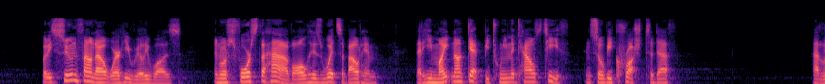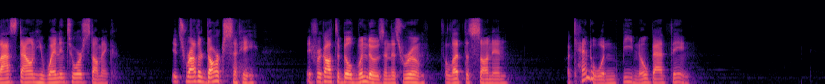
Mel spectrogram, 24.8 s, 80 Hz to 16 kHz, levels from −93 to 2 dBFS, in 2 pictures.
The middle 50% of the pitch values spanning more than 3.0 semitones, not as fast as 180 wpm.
Yes: average, 3.5 semitones; average, 165 wpm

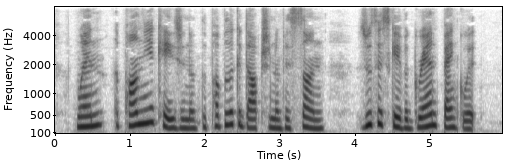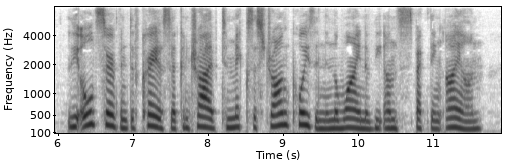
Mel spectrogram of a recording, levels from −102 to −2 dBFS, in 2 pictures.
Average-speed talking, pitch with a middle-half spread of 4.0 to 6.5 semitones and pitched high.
Yes: average, 170 wpm; average, 4.3 semitones; high, 215 Hz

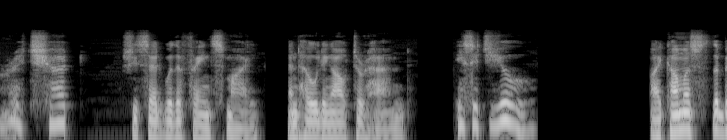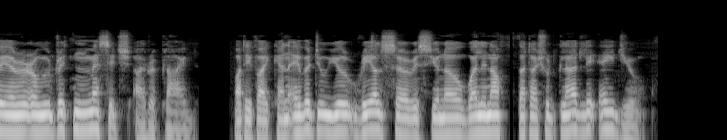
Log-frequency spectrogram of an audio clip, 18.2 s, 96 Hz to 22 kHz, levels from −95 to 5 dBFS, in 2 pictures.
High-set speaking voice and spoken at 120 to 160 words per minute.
No: low, 120 Hz; average, 150 wpm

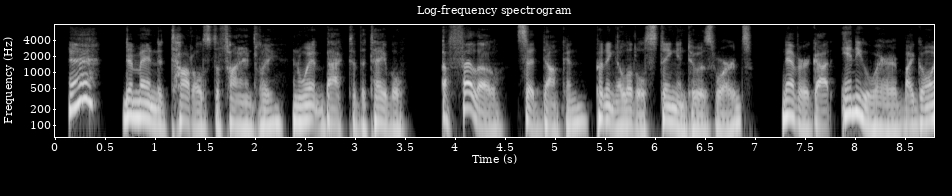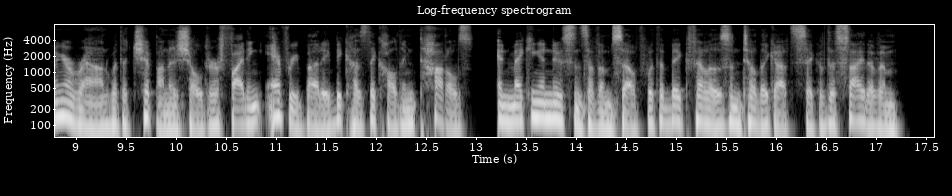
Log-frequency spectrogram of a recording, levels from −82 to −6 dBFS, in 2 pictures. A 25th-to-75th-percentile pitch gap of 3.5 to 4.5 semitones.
No: wide, 5.4 semitones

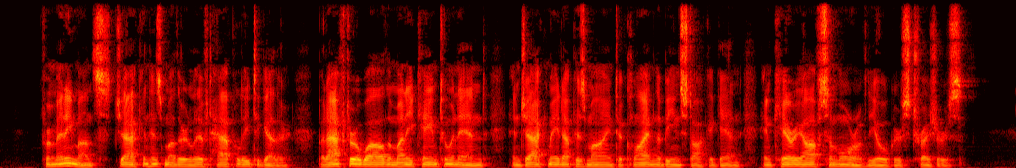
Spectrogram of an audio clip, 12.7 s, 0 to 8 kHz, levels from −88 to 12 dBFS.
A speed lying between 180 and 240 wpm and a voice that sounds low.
Yes: average, 190 wpm; very low, 85 Hz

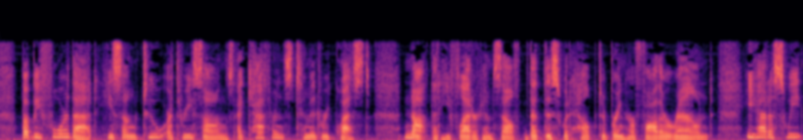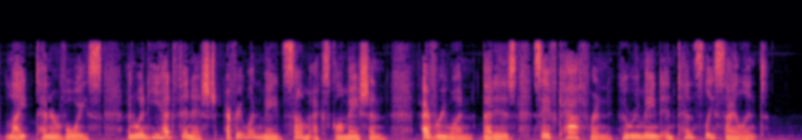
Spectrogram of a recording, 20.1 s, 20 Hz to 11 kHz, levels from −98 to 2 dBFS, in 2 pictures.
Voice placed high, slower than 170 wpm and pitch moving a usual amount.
Yes: high, 205 Hz; average, 160 wpm; average, 4.4 semitones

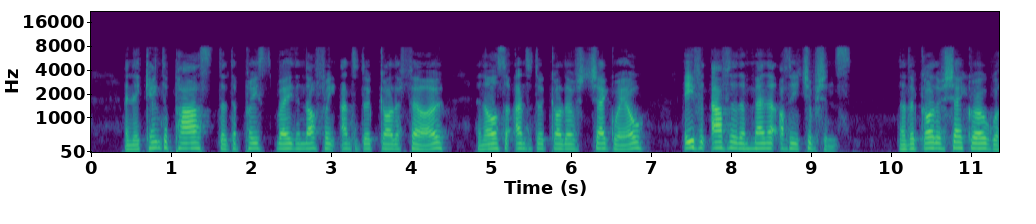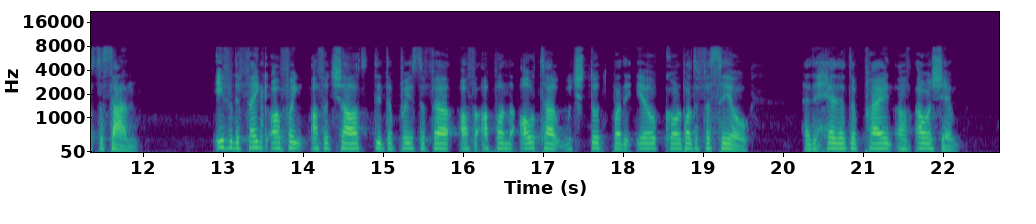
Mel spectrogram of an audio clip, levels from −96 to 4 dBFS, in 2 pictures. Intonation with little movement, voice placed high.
No: narrow, 2.0 semitones; medium, 140 Hz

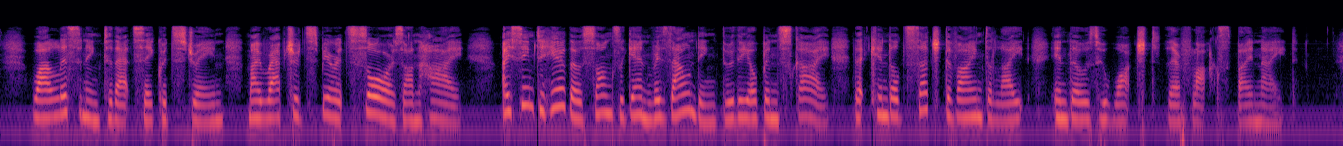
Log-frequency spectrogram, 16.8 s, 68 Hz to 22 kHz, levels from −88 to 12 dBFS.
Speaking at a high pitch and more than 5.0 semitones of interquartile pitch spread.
No: high, 205 Hz; average, 3.2 semitones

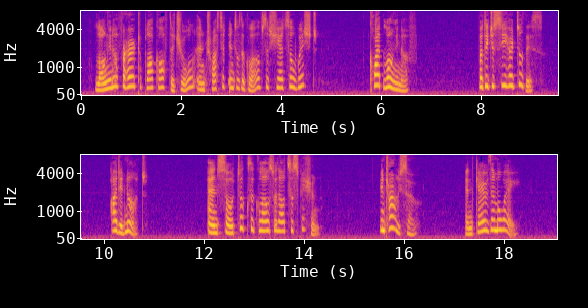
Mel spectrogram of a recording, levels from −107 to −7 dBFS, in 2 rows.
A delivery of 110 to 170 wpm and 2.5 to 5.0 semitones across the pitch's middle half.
No: average, 150 wpm; wide, 5.4 semitones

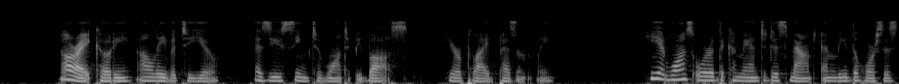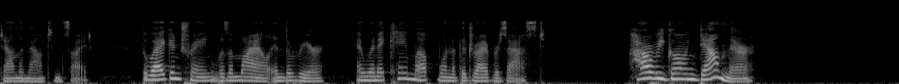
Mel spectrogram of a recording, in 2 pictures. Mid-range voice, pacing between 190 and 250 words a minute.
Yes: medium, 165 Hz; average, 200 wpm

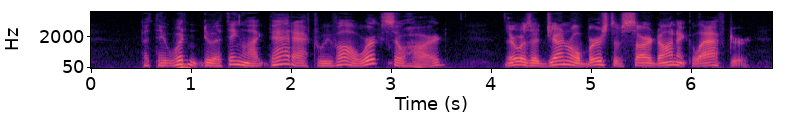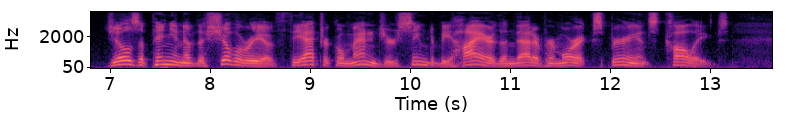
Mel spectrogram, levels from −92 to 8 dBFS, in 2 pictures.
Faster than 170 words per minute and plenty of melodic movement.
Yes: average, 180 wpm; wide, 5.8 semitones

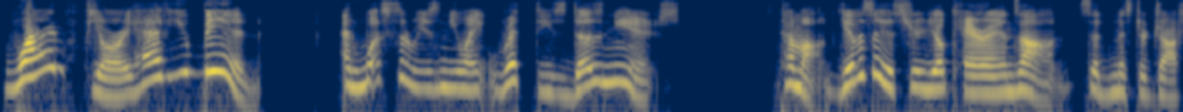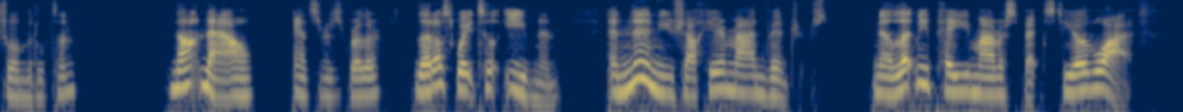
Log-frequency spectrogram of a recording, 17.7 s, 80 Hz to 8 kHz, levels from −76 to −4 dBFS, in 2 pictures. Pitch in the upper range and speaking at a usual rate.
Yes: high, 200 Hz; average, 185 wpm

